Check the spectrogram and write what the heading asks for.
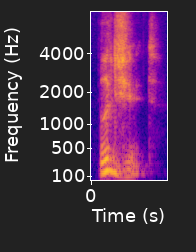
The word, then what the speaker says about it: Budget: But in German, it's pronounced the French way.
